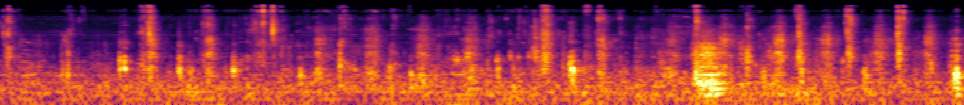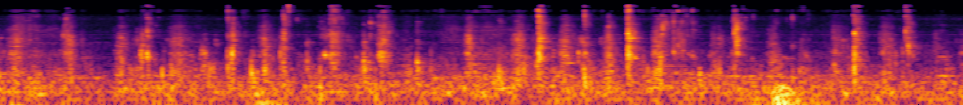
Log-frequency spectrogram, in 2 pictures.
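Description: Faint, close-up crisp crackles and rustles of fresh herbs and sliced green peppers being handled and laid on soft flatbread, many short sharp snaps in an irregular run, with one louder, duller sound about seven seconds in.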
